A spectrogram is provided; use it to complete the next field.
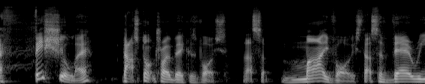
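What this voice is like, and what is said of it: Usual voice. Nothing is said of it.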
